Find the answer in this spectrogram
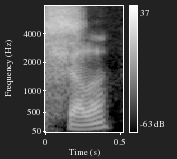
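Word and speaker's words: Schaller: Schuller.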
